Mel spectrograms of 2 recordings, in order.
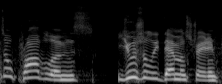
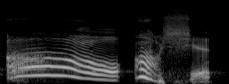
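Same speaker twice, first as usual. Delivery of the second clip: mock despair; 5 semitones higher, much slower than usual. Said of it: "I was like".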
